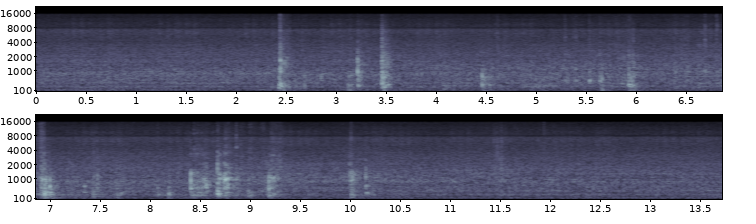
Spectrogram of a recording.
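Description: Cardboard box being handled and opened by hand: a series of scattered knocks, taps and rustles of cardboard, paper and a plastic bag, with a cluster of them near the end, over a steady hiss.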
